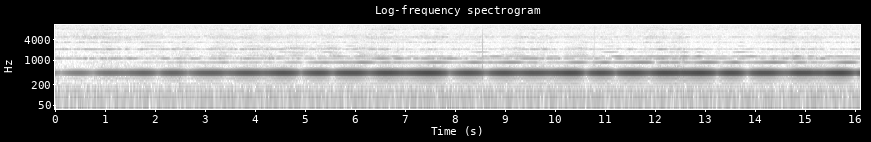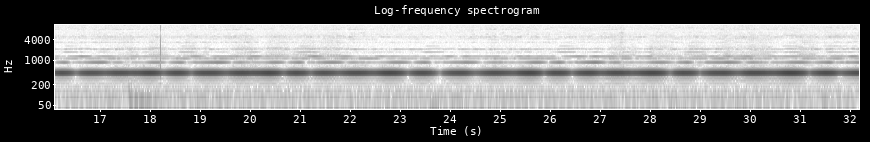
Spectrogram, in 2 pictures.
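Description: Frosted crystal singing bowl sung by rubbing a wand around its rim: one sustained tone that swells over the first few seconds, then holds, wavering in loudness about one and a half times a second.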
